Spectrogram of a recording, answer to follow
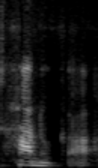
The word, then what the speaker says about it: Hanukkah: still be correct but i still pronounce it hanukkah ideally right correct nasal sound if you could bring it there that would be great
